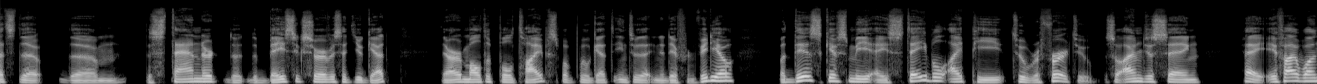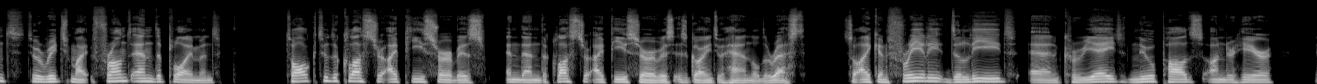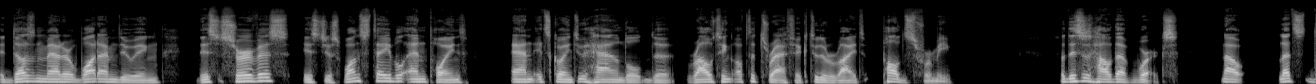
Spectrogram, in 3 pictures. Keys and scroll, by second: 37.1-37.9 typing, 38.1 super+1.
